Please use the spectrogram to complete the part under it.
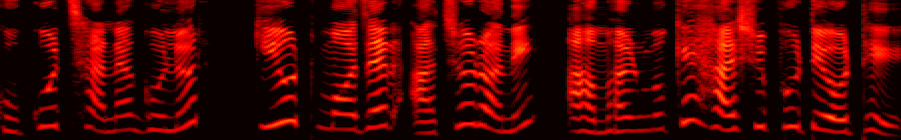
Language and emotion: Bengali, happy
